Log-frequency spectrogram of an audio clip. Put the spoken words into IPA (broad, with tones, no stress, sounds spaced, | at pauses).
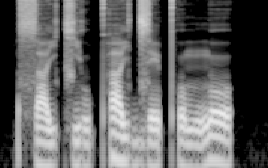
s a˨˩ j t͡ɕ j u˨˩ pʰ a˥˧ j d͡z e˨˩ pʰ o˨˩ m n̪ o˥˧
